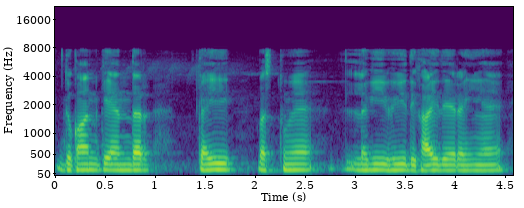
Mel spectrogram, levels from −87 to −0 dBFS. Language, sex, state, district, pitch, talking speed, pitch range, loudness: Hindi, male, Uttar Pradesh, Lalitpur, 135 Hz, 130 wpm, 130-140 Hz, -18 LUFS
